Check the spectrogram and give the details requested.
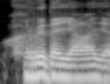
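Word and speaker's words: हृदयाय: H R U Hrudayaya Namaha heart.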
